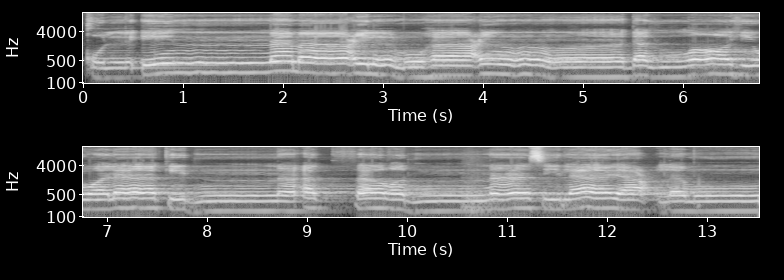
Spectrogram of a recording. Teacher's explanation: حفی عنہا. قل قاف حروف مستعلیہ میں سے پر پڑھیں گے انما نون مشدد غنہ ہوگا ما میں الف مدہ ہے علمها یہاں پر بھی الف مدہ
